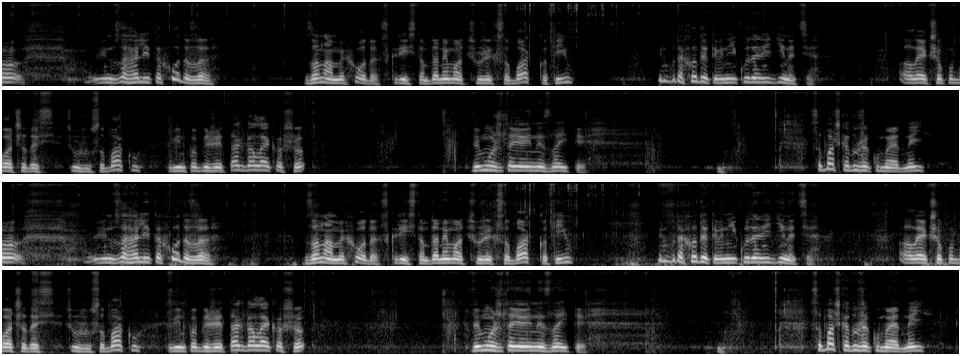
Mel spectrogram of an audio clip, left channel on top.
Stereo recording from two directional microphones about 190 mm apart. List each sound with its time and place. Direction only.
0.0 s speech: centre (ahead or behind)
13.9 s walk: 35° right (ahead or behind)
14.3 s speech: 5° left (ahead or behind)
17.2 s speech: centre (ahead or behind)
